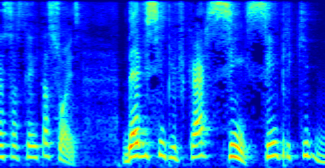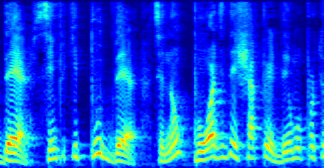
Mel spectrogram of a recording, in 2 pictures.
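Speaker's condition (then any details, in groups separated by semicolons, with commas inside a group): No condition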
